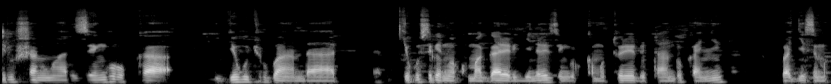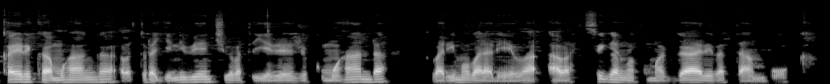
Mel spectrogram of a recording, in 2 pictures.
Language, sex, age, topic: Kinyarwanda, male, 18-24, government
